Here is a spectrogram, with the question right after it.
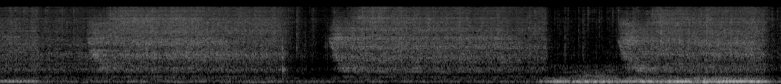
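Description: Chitoi pitha rice-flour batter sizzles and hisses loudly in a hot pan over high flame, steady frying noise with two brief dips as spoonfuls are added, no talking.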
